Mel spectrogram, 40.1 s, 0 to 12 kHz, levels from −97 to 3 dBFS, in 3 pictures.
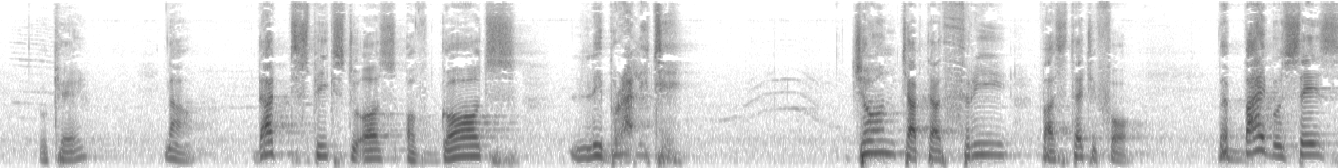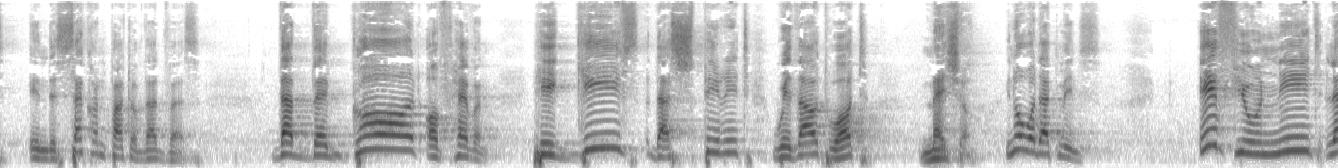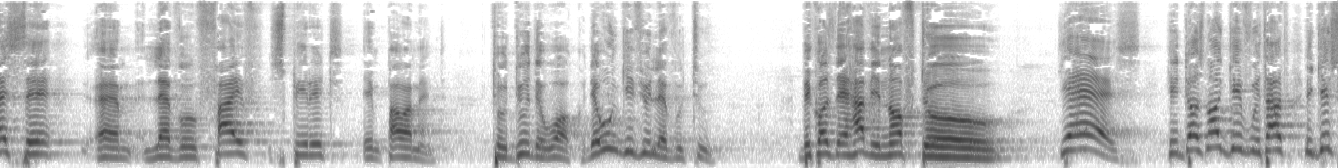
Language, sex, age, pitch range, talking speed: English, male, 60-79, 170-260 Hz, 110 wpm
